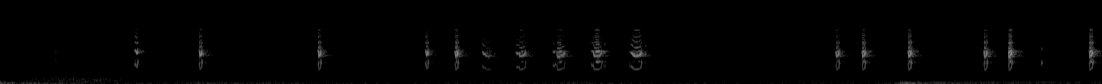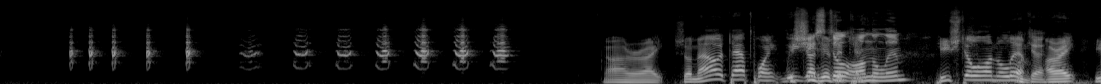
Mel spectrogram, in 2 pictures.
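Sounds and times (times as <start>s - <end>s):
hunter's hen turkey call yelps and cutting: 4.2s - 6.6s, 8.4s - 11.1s, 11.7s - 16.3s
male turkey gobbling: 4.2s - 6.6s, 8.3s - 9.2s, 9.8s - 16.3s
speech: 17.1s - 22.0s.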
